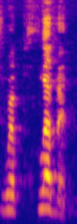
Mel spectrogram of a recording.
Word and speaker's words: replevin: it's pronounced rep Levin replevin a procedure whereby sees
